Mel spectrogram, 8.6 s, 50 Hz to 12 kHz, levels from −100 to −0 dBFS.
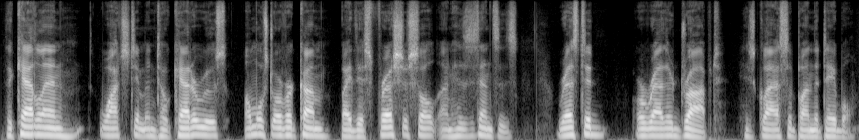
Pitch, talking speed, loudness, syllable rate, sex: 125 Hz, 170 wpm, -17 LUFS, 5.7 syllables/s, male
